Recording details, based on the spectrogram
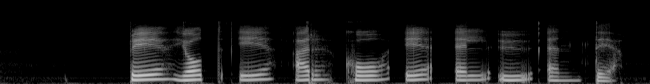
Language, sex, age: Norwegian, female, 41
